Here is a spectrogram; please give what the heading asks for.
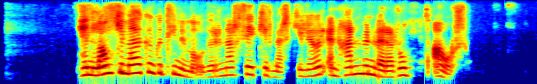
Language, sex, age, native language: Icelandic, female, 40-49, Icelandic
